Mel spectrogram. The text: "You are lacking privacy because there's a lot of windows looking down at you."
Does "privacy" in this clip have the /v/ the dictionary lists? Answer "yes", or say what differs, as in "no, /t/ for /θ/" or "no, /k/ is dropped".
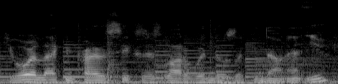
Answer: yes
